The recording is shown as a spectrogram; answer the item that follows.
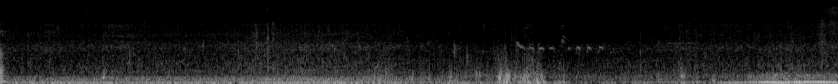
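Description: Mercury 115 outboard engine idling with a steady low rumble, running smoothly without vibration on its new propeller, with wind on the microphone. A few knocks come about five seconds in, and a louder low hum builds near the end.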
